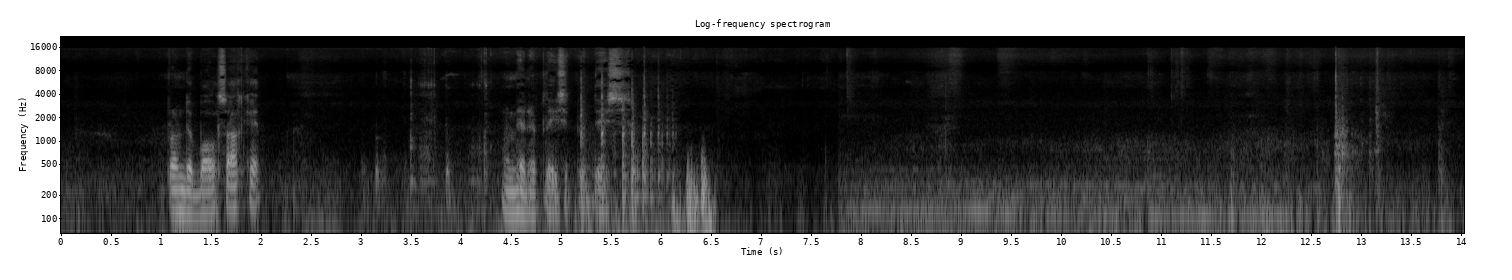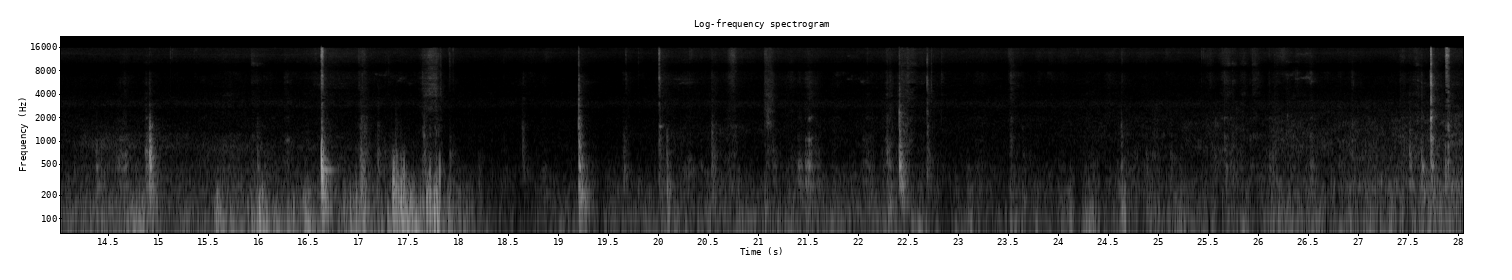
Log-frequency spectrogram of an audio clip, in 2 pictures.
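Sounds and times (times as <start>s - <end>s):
low hum: 7.7s - 12.7s.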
